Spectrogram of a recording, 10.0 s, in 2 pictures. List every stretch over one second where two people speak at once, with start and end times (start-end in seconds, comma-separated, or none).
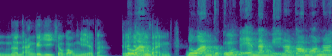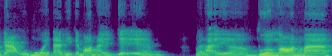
none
